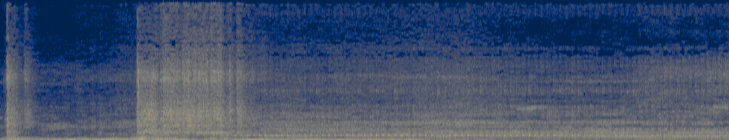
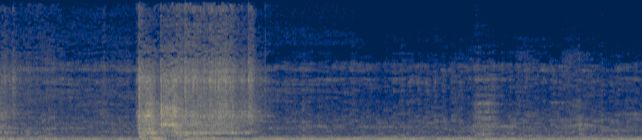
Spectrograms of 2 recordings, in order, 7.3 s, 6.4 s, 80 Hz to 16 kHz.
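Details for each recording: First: Hero Maestro Edge BS6 scooter started after sitting two to three days, quick start and brief rev, then a steady, even idle with no stumbling; normal idle after fixing the hard-start fault. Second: Hero Maestro Edge BS6 scooter with hard starting and choppy acceleration: a long starter whirr before it catches, then an uneven sagging idle.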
